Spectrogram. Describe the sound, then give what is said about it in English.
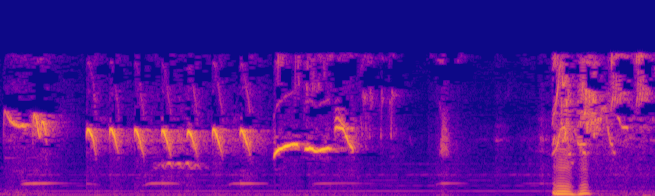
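Birdsong played on a London radio station that broadcasts only bird songs: a run of quick, repeated, clear whistled notes, then a rising whistle, and a harsh, loud squawking call near the end. “there is a radio station in London that just plays bird songs. Yes, it's absolutely true. Just bird songs, that's all they play.”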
